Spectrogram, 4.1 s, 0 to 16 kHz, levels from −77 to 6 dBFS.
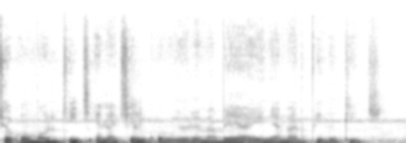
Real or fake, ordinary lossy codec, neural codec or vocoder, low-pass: fake; none; codec, 32 kHz, 1.9 kbps, SNAC; 14.4 kHz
